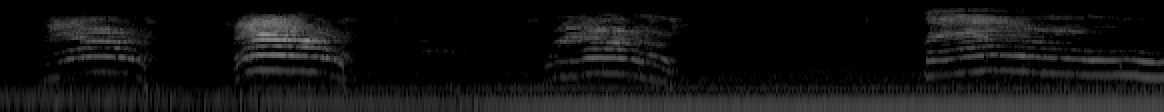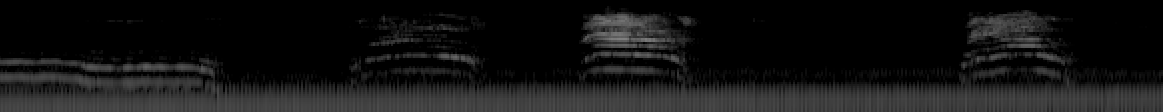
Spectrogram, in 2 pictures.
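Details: Kitten rescued three days earlier, loose in a room for the first time and pleading to go out, gives a run of loud meows including one long, wavering, falling cry in the middle; indoor hum throughout.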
